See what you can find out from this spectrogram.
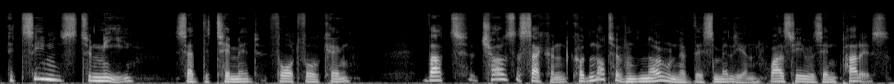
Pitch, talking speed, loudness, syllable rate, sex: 140 Hz, 170 wpm, -20 LUFS, 4.1 syllables/s, male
